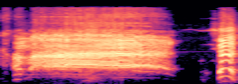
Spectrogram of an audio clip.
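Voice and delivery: loud, frustrated driver's shout; scream. Retold or imitated. Driver stuck behind others at a green light, scream. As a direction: yell it out with the last word stretched. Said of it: "and you just scream".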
